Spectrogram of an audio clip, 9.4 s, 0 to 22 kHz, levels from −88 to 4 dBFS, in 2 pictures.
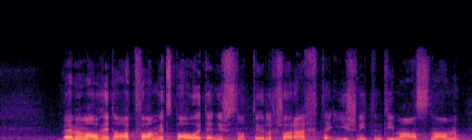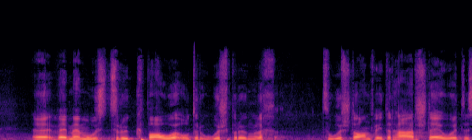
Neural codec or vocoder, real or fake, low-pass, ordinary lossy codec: vocoder, 44.1 kHz, 128 mel bands every 256 samples, BigVGAN v2; fake; 14.4 kHz; AAC, 64 kbps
